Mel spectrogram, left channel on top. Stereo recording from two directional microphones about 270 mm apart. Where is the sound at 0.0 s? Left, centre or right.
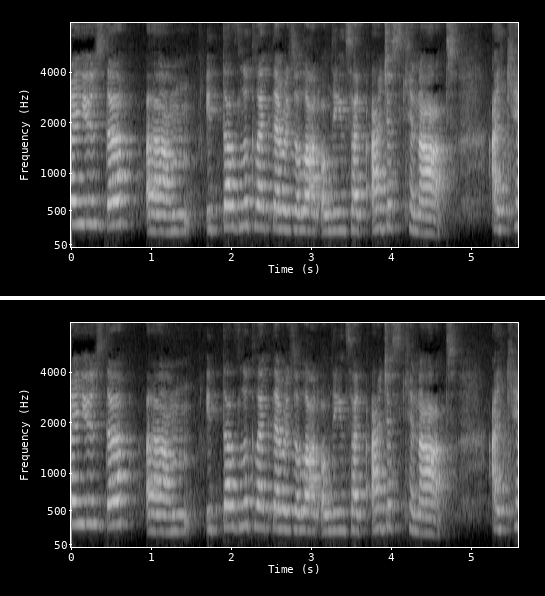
Centre.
